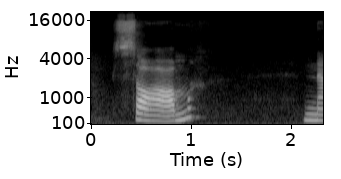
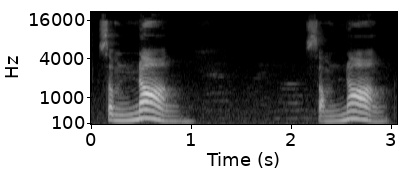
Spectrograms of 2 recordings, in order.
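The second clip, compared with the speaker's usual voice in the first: "some nong" with "nong" louder and lifted; accent on second syllable; 7 dB louder, much slower than usual. Shown as a demonstration. Teacher models the word for learners, "nong" accented in "some nong". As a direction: lift the voice a little on "nong" in "some nong". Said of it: "your voice goes up just a little bit".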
